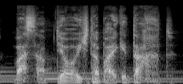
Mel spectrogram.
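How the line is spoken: Growled. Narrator (German): knurrte Nanook

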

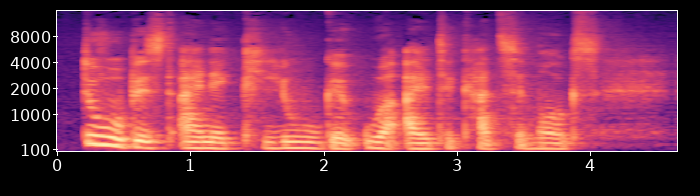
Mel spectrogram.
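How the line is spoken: Plain. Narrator (German): sagte die Großmutter

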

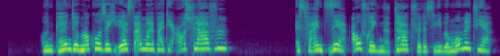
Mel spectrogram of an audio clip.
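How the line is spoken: Whispered addition. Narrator (German): Franz ergänzte flüsternd

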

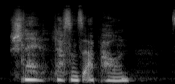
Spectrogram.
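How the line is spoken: Quiet. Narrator (German): sagt leise

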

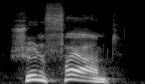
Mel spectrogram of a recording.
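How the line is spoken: Slurred drunkenly after him. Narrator (German): lallte Tünnes ihm noch hinterher

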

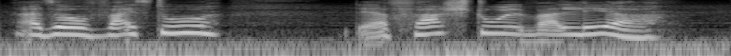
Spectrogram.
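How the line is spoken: Tired, smiling. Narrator (German): sagt sie schließlich und lächelt dabei müde

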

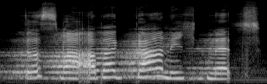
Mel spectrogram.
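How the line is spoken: Amused yet wicked giggle. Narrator (German): kicherte das Ding belustigt und böse zugleich

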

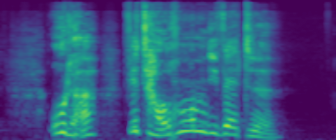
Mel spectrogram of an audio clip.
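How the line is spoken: Shouting. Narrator (German): Elisa schreit

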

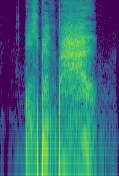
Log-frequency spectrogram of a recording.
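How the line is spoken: Sudden whisper in ear. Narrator (German): flüsterte ihr es plötzlich von links ins Ohr

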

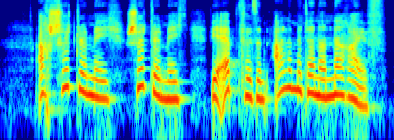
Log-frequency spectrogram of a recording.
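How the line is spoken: Apple tree calling. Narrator (German): Der hing voll Äpfel und rief zu ihm

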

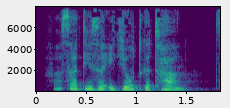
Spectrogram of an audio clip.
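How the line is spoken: Hissed. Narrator (German): zischte Vanessa

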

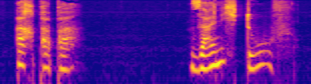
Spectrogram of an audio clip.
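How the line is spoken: Child whispering. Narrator (German): flüstert das Kind

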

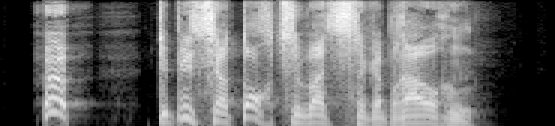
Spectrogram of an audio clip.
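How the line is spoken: Grateful exclamation. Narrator (German): rief der Weihnachtsmann dankbar

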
